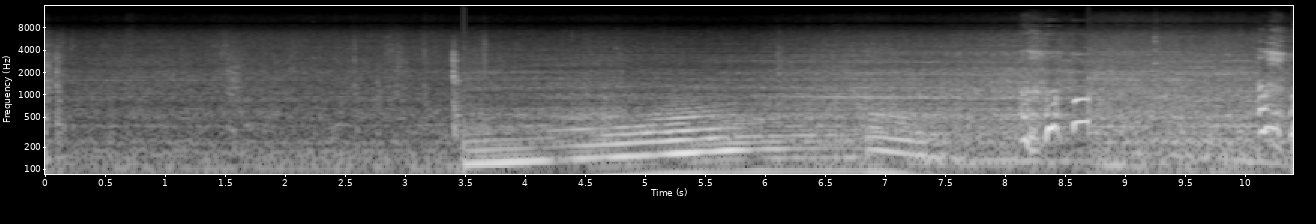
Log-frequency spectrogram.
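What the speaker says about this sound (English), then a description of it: "we just had a semi-truck driver turn right in front of us" A semi-truck passes close in front of a car in a Walmart parking lot, its heavy engine rumble swelling mid-clip with shifting tones before fading, while faint sounds continue.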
